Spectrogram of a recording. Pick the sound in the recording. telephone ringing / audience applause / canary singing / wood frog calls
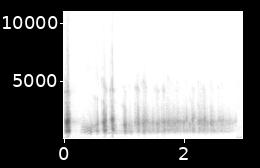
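wood frog calls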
